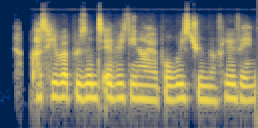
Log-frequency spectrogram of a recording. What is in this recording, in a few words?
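Voice Acting es, female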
